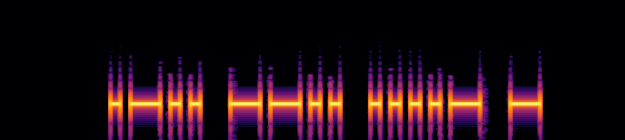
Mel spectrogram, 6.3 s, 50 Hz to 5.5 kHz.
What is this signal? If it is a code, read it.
Morse code, heard as a keyed tone, about 12 wpm, 600 Hz. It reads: LZ4T
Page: 2 ekstra ordmellemrum mellem kaldesignalerne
